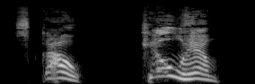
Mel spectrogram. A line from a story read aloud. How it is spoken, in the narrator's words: Thompson roared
